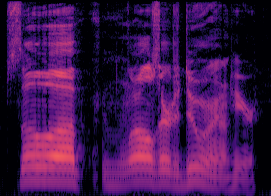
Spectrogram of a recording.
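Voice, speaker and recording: A man's voice: fairly high pitch, animated, measured pace, darkish tone, clean tone, dry recording, studio quality, pitched above the performer's own voice. A man voicing a socially awkward, nervous young human man, speaking hesitantly.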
